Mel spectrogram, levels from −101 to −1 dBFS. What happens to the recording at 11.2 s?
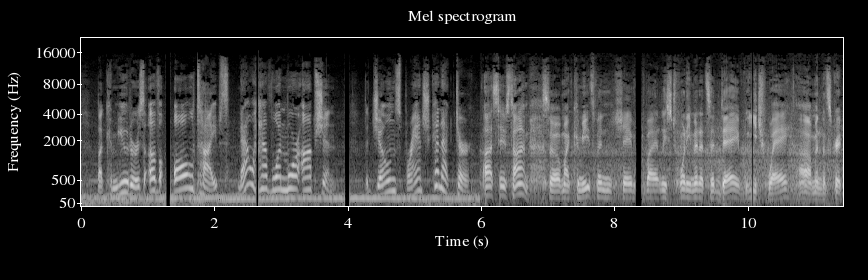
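Nothing goes wrong at 11.2 s; the audio plays through that moment intact, with no dropout, click or distortion.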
